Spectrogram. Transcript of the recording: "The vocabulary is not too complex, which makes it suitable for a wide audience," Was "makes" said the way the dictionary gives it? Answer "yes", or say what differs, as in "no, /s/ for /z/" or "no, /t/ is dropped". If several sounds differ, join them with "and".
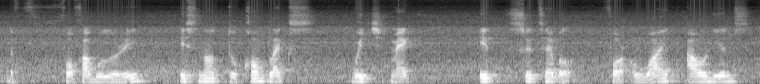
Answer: no, /s/ is dropped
